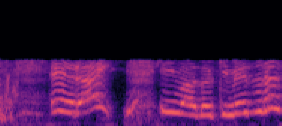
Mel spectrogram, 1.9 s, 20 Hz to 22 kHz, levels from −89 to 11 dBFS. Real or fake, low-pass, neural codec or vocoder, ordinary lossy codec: fake; 3.6 kHz; vocoder, 24 kHz, 100 mel bands, Vocos; none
